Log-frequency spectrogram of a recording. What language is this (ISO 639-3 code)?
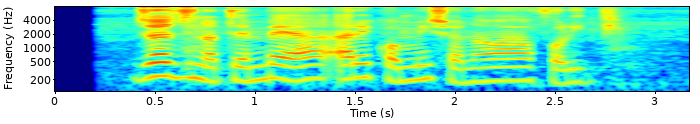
kik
